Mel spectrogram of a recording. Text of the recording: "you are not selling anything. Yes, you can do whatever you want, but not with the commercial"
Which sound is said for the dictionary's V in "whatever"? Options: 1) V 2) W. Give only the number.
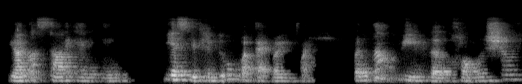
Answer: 2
